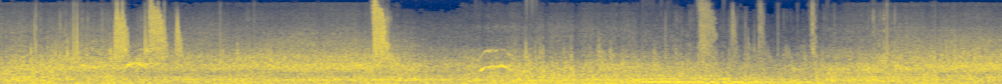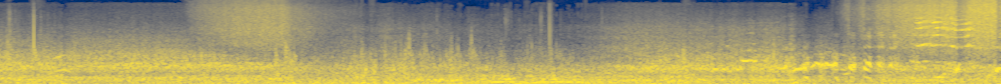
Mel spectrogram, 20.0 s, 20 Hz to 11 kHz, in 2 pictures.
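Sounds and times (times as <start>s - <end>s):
wind on microphone: 0.0s - 20.0s
water rushing under a raft: 16.3s - 20.0s.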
